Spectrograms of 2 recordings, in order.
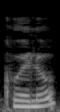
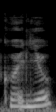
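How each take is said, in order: First: The name is pronounced with French sounds. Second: The name is pronounced with Portuguese sounds. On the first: "mais disons" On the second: "en portugais ça se dit Coelho"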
